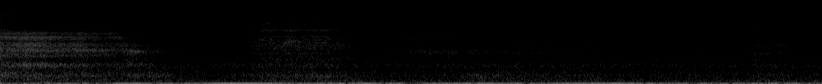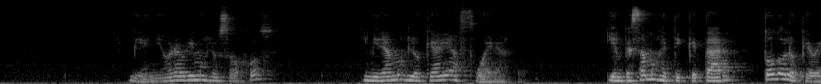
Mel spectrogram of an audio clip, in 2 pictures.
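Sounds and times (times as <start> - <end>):
slow deep breaths during a guided calming exercise: 0.0 - 6.3, 7.4 - 9.4
speech: 9.5 - 11.1, 11.8 - 13.5, 14.3 - 16.4.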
